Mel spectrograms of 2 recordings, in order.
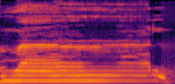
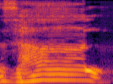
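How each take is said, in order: First: The word starts with a soft, airy sound. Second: The word starts with an aspirated 'jh' sound. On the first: The speaker calls it right. "খুব নরম করে বাতাস ছাড়ার মতো করে বলবেন" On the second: The speaker calls it wrong. "এটি কিন্তু ঝাল বা জাল নয়"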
